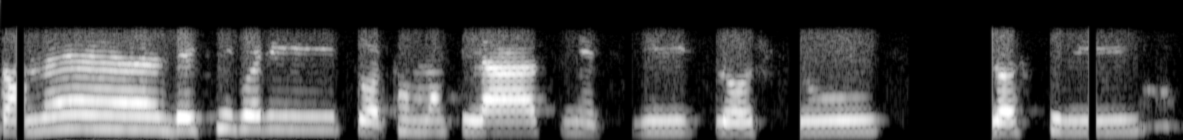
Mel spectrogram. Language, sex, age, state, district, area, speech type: Odia, female, 30-45, Odisha, Boudh, rural, conversation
